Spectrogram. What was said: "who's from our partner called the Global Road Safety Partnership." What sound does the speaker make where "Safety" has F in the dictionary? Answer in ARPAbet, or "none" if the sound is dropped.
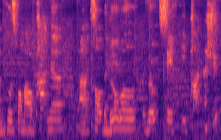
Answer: F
